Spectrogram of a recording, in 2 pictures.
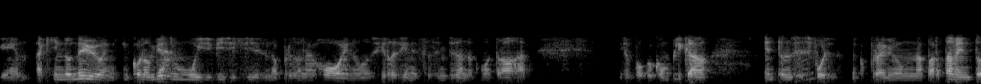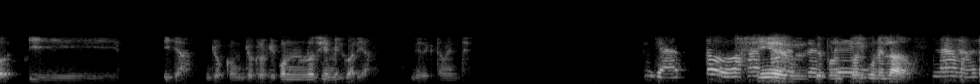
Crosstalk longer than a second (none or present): present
